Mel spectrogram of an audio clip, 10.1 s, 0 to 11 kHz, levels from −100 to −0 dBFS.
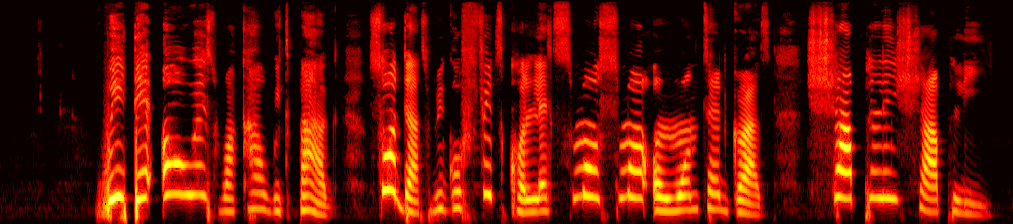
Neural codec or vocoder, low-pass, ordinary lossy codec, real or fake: none; none; none; real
